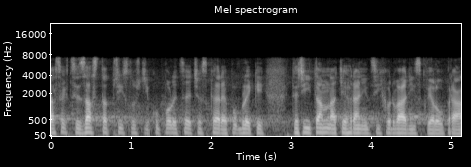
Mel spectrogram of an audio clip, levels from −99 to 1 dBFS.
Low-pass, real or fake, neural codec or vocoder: 7.2 kHz; real; none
